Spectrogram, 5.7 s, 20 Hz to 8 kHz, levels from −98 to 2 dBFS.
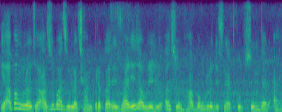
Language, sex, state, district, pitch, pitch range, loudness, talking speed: Marathi, female, Maharashtra, Aurangabad, 230 Hz, 225-245 Hz, -22 LUFS, 150 wpm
